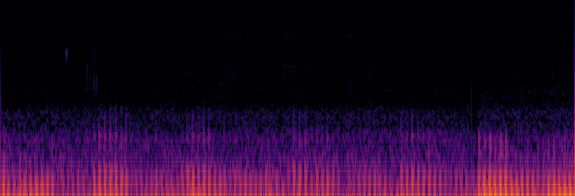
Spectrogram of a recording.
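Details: Pet cats purring during a massage, either Will the nine-year-old black male or Anzu the two-year-old female Munchkin; softer, close low rumble in rhythmic breathing pulses, slightly louder toward the end.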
